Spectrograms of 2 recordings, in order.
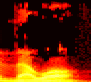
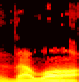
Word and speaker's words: ذوا: اینجا دقت کنید، ذو عدل نیست، ذوا عدل.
